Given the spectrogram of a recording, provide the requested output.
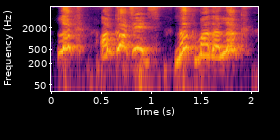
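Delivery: put-on high, loud, tumbling excited boy; excited outburst. A narrator's reading. Boy tells mother he found the ticket, wildly excited. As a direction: gush it all out, tripping over words.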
